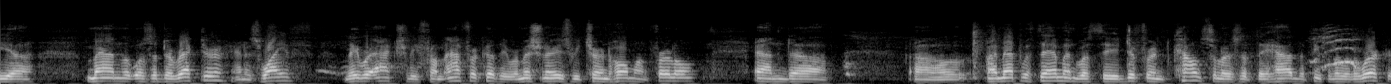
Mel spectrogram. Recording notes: One of the brethren at the meeting recorded and entitled it. There I found the first half of this cassette.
